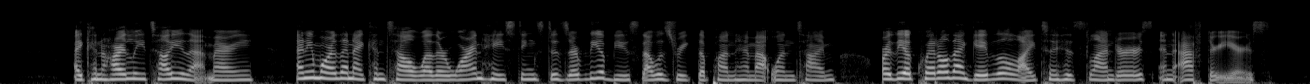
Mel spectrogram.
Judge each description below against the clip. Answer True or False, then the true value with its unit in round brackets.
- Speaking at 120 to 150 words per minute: False (185 wpm)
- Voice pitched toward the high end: True (220 Hz)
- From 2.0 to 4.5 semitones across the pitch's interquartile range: True (3.0 semitones)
